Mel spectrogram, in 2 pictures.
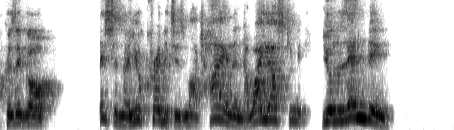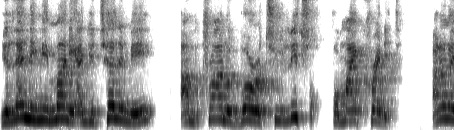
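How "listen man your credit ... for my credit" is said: an eager lender who can't believe you're asking so little; lender insisting eagerly. Retold or imitated. Lender urging the borrower to take more, eager.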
